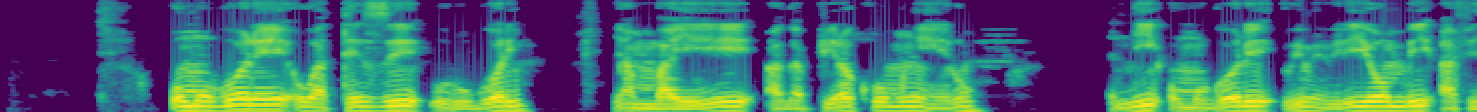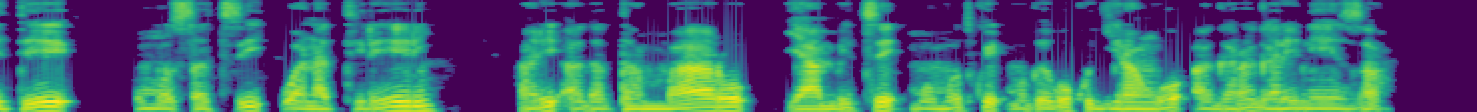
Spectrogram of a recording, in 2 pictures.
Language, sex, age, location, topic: Kinyarwanda, female, 25-35, Nyagatare, government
